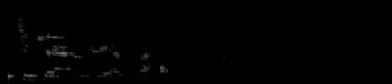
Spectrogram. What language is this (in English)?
Czech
